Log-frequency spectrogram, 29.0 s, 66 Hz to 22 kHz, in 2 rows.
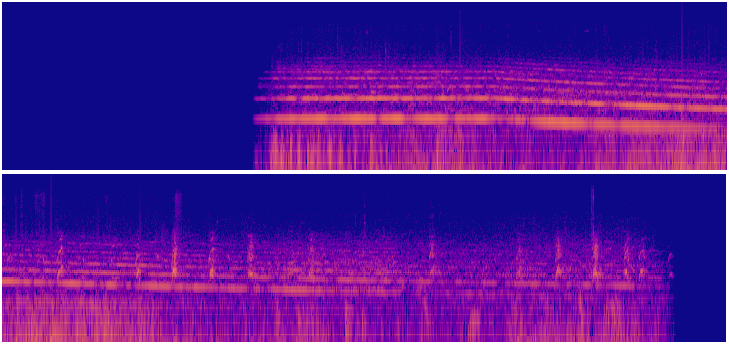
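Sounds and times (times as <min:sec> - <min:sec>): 
siren from a hill: 0:05.0 - 0:28.0.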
